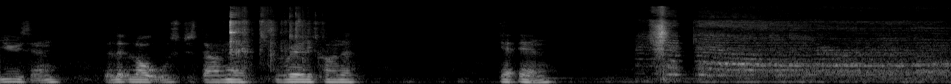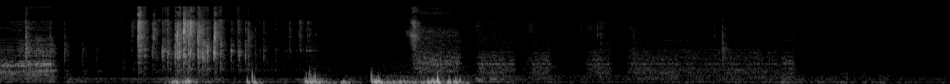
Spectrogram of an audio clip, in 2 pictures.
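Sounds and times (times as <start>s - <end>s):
handling knocks and clicks: 2.2s - 3.3s, 10.1s - 12.8s.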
